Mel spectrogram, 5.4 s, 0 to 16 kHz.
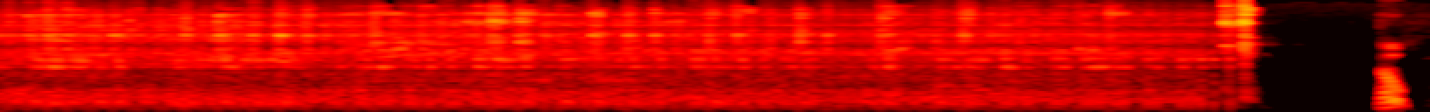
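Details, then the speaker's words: Husqvarna 125B leaf blower two-stroke during carb tuning after no-start repair: buzzes high and ragged then cuts out abruptly; idle mixture too lean, richened by a quarter turn. "too lean all right I'm going to richen it by a quarter turn"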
